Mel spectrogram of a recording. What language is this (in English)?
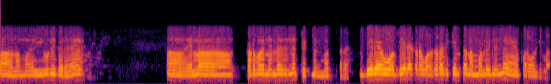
Kannada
